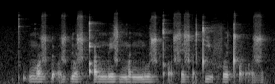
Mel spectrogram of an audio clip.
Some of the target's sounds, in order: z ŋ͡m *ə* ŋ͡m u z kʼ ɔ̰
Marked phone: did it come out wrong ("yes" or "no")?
yes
